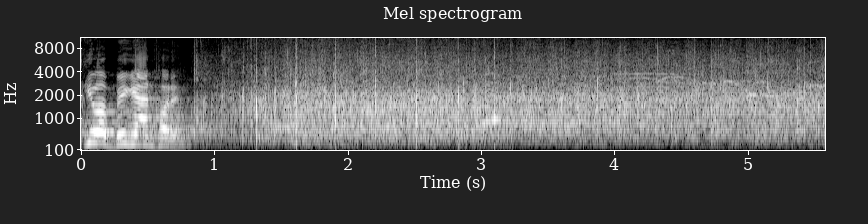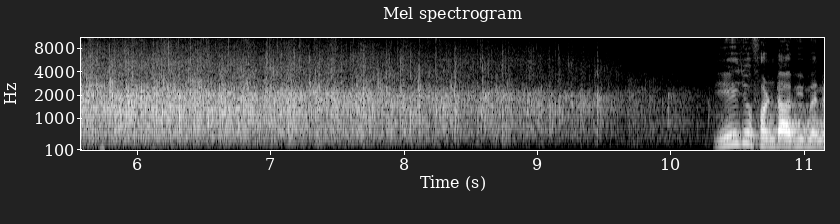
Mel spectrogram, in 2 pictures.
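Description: A large audience laughs and applauds.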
